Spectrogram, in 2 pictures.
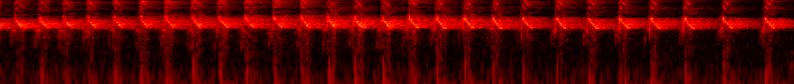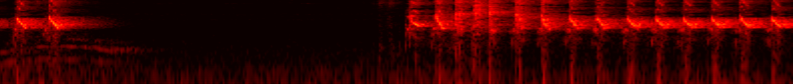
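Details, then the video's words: Kapas tembak singing to stir up other birds: a long steady chatter of rapid sharp notes lasting about four seconds, then a pause of nearly two seconds, then the same rapid series resumes. "Kapas tembak gacor paling bisa bikin EMOSI burung bahan"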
